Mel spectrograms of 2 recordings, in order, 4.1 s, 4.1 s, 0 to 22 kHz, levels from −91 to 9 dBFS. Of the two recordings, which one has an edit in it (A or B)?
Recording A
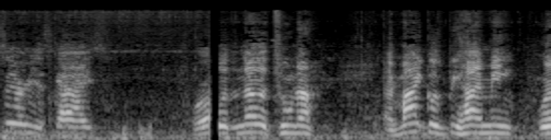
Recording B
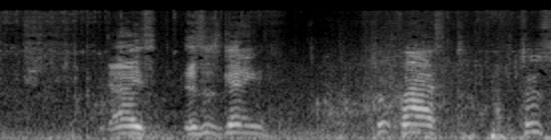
A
